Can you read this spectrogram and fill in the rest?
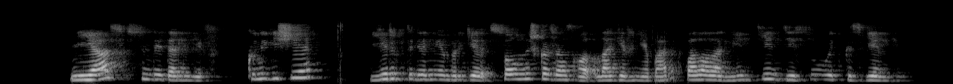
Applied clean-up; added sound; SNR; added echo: neural mask model DeepFilterNet 3.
